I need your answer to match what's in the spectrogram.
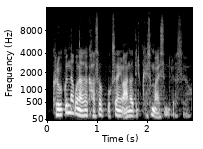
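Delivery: ordinary delivery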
